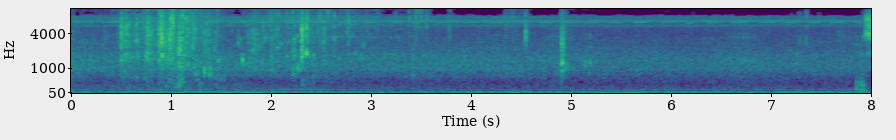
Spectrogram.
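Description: Rustling and handling noise with a few sharp clicks over a steady low rumble, and a faint pulsing insect trill, typical of crickets, high up.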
